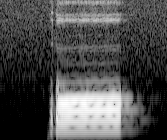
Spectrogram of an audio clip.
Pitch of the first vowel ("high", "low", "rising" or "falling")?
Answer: high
